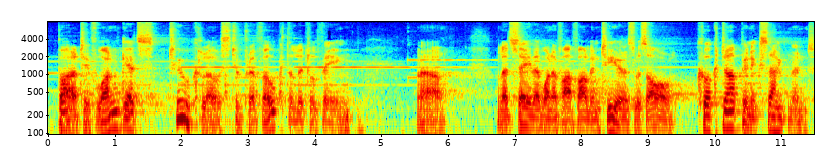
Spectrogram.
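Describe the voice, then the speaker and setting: Over clear background music, a man performs a put-on character voice in a theatrical tone at a fairly slow pace. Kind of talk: spooky show host address to camera. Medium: role play. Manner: theatrical, ominous.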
